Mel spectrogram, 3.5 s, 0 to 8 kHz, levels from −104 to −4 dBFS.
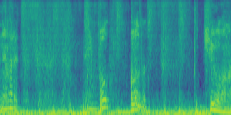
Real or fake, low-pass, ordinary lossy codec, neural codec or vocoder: fake; none; none; codec, 16 kHz, 4.8 kbps, FACodec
